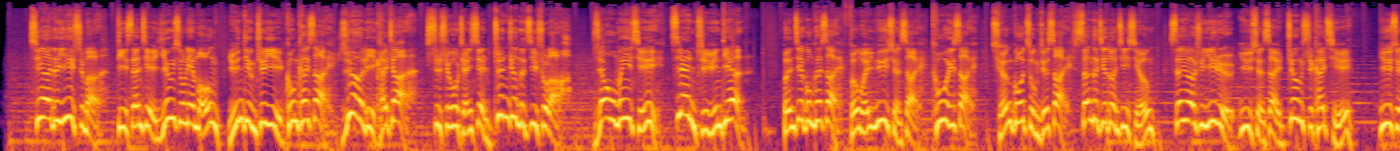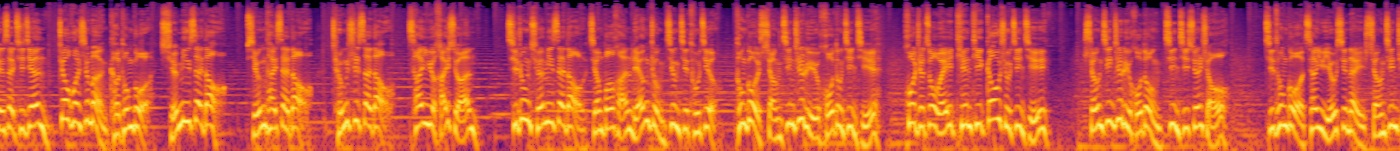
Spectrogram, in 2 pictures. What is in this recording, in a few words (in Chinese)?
男 比赛解说; 云顶之弈公开赛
